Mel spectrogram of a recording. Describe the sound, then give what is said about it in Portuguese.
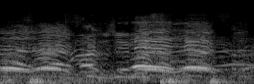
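A large crowd of Socialist Party (PS) supporters chants loudly in unison, greeting party leader Pedro Nuno Santos by the sea in Caxinas, Vila do Conde, Portugal, during an election campaign. Many voices rise and fall together in a steady rhythmic pattern, energetic, with no single speaker standing out. “Pedro Nuno Santos foi recebido por uma multidão de apoiantes.”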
